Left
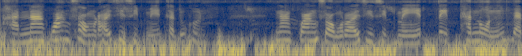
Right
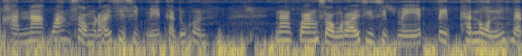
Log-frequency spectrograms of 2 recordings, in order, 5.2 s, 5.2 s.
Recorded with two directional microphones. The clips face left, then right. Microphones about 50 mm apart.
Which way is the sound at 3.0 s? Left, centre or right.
Right.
